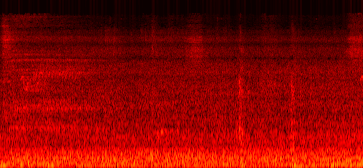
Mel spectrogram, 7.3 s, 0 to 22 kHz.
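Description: Nankai 6000 series stainless-steel electric commuter train in motion: a steady low rumble of wheels and running gear, with two brief clacks a little after halfway.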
